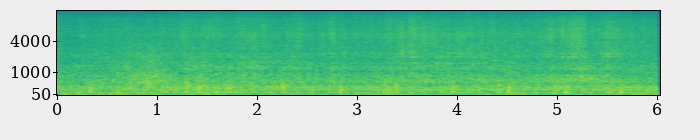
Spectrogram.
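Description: Wind rushes past loudly, as if heard from an open train window.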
